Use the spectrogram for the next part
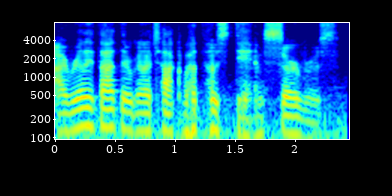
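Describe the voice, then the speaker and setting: A man's voice: medium pitch, fast, a little hiss or hum. A man streaming live, chatting casually in a laid-back, rambling way with slang, his voice a little worn. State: voice getting worn. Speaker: streamer reacting to a game presentation. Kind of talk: casual livestream chat.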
